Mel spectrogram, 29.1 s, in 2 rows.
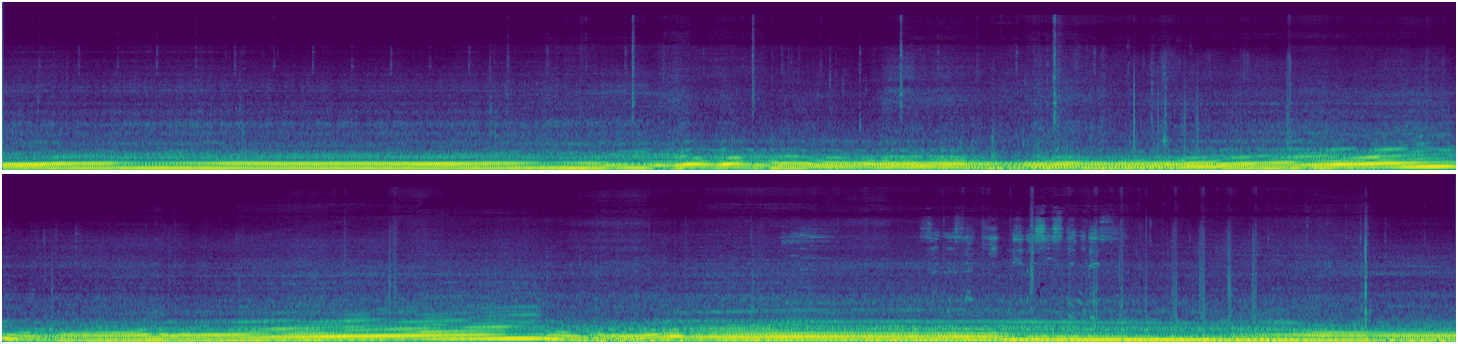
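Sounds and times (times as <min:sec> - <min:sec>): car engine accelerating through gears: 0:00.0 - 0:29.0.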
